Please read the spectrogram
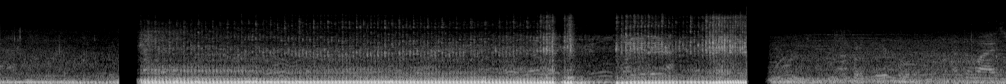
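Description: Engine of an open-top International Scout running loud and low as it pulls away, with a brief dip and then a rise in revs toward the end. The sound starts and stops abruptly.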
